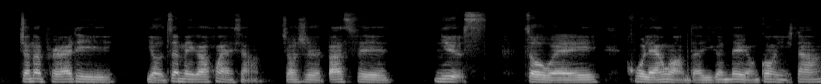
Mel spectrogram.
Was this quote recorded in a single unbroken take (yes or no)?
yes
